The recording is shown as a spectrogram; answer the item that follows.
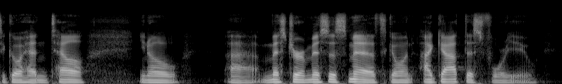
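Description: At a moderate pace, a man with a fairly low pitch talks in an American accent. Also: quiet background. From Chicago, US Midwest. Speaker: orthopedic spine surgeon. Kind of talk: interview conversation. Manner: hesitant, many fillers.

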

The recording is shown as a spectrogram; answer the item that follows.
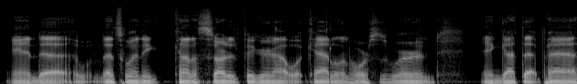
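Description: A man with an American accent, a very deep, low pitch, monotone, flat intonation and a fairly quick pace. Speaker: rodeo calf roper. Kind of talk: casual interview. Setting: studio.

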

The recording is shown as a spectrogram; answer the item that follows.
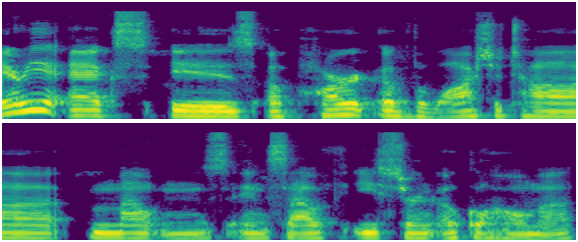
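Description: At a fairly slow pace and with hardly any pauses, a man talks at a medium pitch with fairly even intonation. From Los Angeles, Southern California. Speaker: wildlife researcher. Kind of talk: interview.

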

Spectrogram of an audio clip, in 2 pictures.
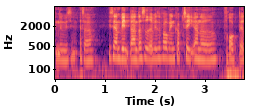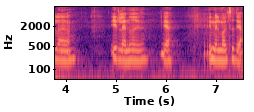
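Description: Fairly even intonation at a moderate pace, in a normal speaking voice. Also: woman. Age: 30s. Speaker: nurse and personal trainer. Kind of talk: interview testimony. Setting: studio.

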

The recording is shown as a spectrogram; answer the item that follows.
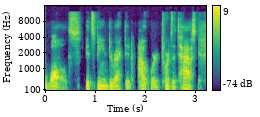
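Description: With a plain, everyday voice, a man speaks at a fairly slow pace, his fairly high pitch carrying fairly even intonation. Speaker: podcast host and community college instructor. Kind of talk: casual chat. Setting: office, construction noise nearby. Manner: warm, effusive.

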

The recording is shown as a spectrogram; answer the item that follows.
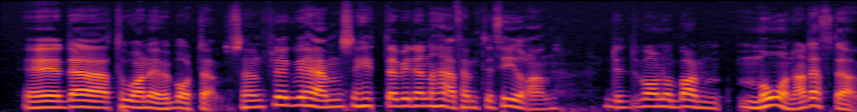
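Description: Here a man with a high pitch and ordinary pitch variation talks at a moderate pace in a very clean recording with a silent background and a dry, close sound with no echo. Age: 40s. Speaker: sailor, small business owner. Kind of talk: interview. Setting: studio.

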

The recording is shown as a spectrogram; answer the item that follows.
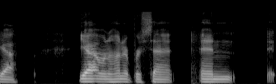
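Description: Monotone, flat intonation from a man at medium pitch, with a dry, close sound, no echo and a quiet background. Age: 30s. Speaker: podcast host and triathlete. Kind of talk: interview conversation.

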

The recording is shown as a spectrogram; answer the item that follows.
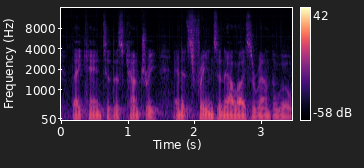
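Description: The background stays quiet. A man speaks in a New Zealand accent. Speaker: author and political activist. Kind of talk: interview. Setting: studio.

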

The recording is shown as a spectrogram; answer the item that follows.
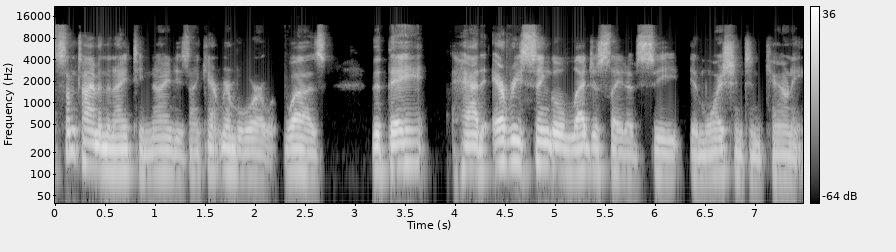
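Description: Against a quiet background, a man with an American accent talks at a fairly quick pace, medium in pitch with ordinary pitch variation. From California. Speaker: retired political reporter. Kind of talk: interview.

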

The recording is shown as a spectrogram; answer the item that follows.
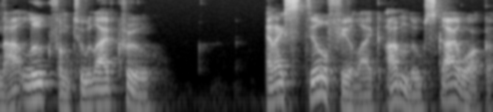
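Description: With a New York accent, a man talks at a fairly low pitch that swings very widely. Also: quiet background. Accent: New York American. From New York City (Queens). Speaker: podcast narrator. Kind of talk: scripted narration.

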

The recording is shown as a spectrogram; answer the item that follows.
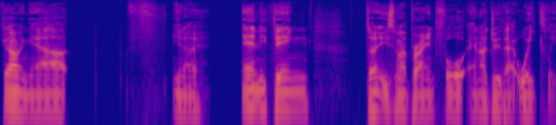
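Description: In a dry, close recording with no echo and a silent background, a man with an Australian accent speaks at a fairly slow pace in a very deep, low, dark, mellow voice, monotone and flat yet with big swings in loudness and long, frequent pauses. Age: 30s. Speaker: financial planner. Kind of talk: interview. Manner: casual.

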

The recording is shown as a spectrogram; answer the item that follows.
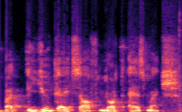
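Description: In a South African accent, a man speaks at a medium pitch. His tone is dark and mellow. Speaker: MMA official. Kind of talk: casual interview.

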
